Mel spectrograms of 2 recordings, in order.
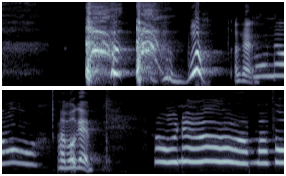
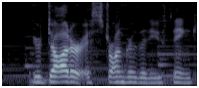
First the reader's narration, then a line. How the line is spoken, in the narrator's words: he had said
